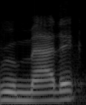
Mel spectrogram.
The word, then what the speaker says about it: Rheumatic: They join us today to share important information regarding arthritis, along with the signs and symptoms associated with arthritis and rheumatic disease.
